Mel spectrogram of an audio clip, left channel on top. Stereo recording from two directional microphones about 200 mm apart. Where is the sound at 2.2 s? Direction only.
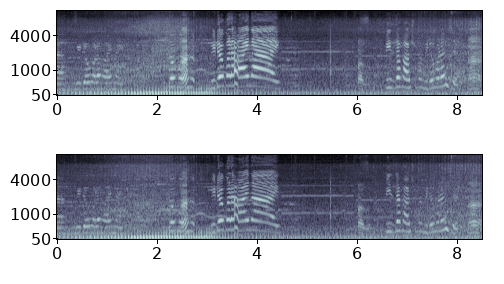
5° left (ahead or behind).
